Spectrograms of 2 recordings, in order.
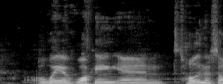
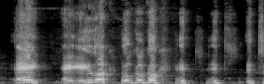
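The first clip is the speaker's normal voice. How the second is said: high, loud, stammering excitement; excited calling out; 13 semitones higher, 6 dB louder, slower than usual. Acted. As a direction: call out as if spotting long-missed heroes. Gimbal spots the returning adventurers.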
